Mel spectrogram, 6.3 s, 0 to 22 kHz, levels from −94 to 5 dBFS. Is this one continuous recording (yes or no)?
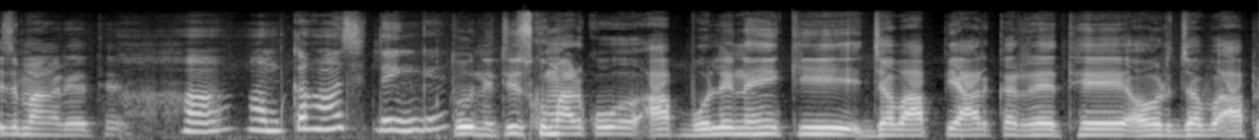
yes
